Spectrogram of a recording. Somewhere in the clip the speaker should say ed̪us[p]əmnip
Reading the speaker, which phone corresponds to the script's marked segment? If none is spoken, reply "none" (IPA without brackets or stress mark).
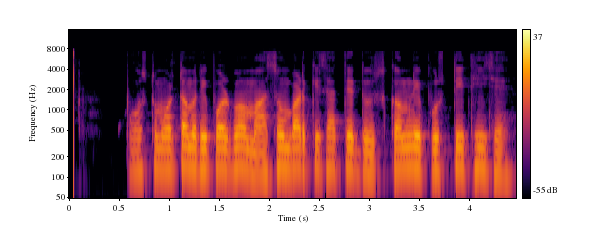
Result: k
